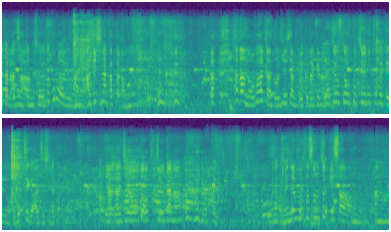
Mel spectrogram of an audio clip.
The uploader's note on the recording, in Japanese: 回転寿司店 からお送りしております。一発録り。外で収録。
